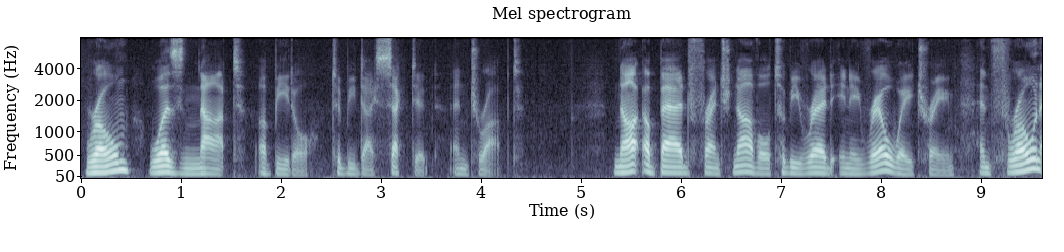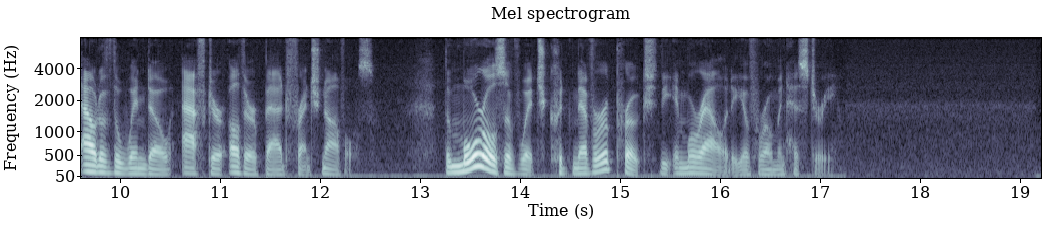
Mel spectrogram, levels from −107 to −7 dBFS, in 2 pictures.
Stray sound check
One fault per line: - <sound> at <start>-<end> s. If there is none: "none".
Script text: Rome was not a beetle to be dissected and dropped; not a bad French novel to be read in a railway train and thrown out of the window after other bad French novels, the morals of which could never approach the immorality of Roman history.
none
